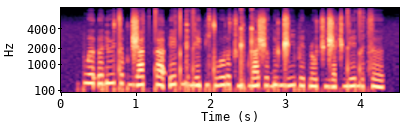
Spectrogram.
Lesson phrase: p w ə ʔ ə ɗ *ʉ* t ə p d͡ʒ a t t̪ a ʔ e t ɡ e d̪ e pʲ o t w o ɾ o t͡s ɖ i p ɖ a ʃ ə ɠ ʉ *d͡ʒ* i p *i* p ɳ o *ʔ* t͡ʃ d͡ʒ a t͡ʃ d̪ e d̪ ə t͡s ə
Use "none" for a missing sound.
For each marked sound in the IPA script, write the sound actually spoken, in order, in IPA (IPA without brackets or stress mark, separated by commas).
ʉ, d͡ʒ, e, none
